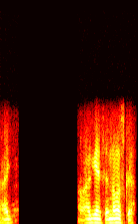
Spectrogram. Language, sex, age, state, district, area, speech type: Odia, male, 18-30, Odisha, Nayagarh, rural, conversation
